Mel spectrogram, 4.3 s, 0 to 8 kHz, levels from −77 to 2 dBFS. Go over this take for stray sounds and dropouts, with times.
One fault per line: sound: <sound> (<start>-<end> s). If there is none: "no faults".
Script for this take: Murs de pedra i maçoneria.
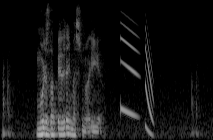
sound: chirp (2.4-3.1 s)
